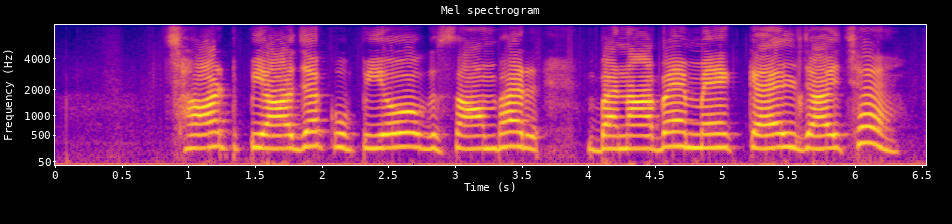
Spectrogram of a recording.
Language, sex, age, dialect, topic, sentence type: Maithili, female, 18-24, Eastern / Thethi, agriculture, statement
